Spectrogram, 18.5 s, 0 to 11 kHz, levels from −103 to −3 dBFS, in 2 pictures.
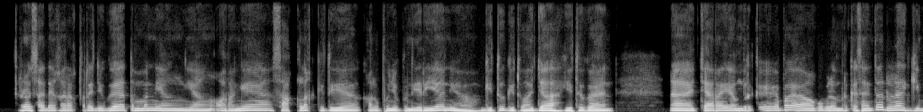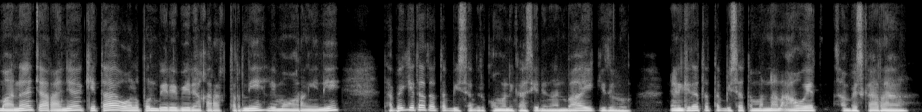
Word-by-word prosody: Terus 180 0 -1
ada 165 0 -2
karakter 165 +1 -5
juga 170 +2 +1
teman 180 +2 +1
yang 165 -1 +2
yang 150 0 +1
orangnya 175 +3 0
saklek 170 +3 -4
gitu 160 -1 -2
ya, 145 0 +3 0.2
kalau 150 -1 -2
punya 155 -2 +2
pendirian 155 +4 +3
ya 130 -6 +2
gitu, 140 +6 0
gitu 155 -1 -1
aja 170 +2 +6
lah - - +3
gitu 145 +1 +1
kan. 145 +2 +3 0.6
Nah, 165 -2 +3
cara 170 0 0
yang 170 +1 +1
berke 175 +1 -5
apa 215 - -2
yang 175 -2 +1
aku 175 - -2
bilang 170 -1 +2
berkesan 170 0 -1
itu - - 0
adalah 205 +1 +2
gimana 165 +4 +1
caranya 170 +1 0
kita 190 +4 -1
walaupun 165 -1 +1
beda-beda 150 -1 +1
karakter 145 +2 -6
nih 175 +5 +4
5 150 -3 +1
orang 135 -1 +1
ini, 185 +8 +2 0.4
tapi 175 +7 -3
kita 220 +1 -1
tetap 175 -3 -6
bisa 155 +1 -6
berkomunikasi 145 -1 -1
dengan 135 0 +1
baik 160 +3 0
gitu 140 -1 -1
lho, 130 - -2 0.4
dan 160 0 +2
kita 165 +2 0
tetap 170 -1 -8
bisa 155 +1 -5
temenan 155 0 +1
awet 165 +3 +1 0.2
sampai 150 -2 -2
sekarang. 145 -2 0
160 Hz, 190 wpm, -18 LUFS, 150-175 Hz, 0.6 s, aja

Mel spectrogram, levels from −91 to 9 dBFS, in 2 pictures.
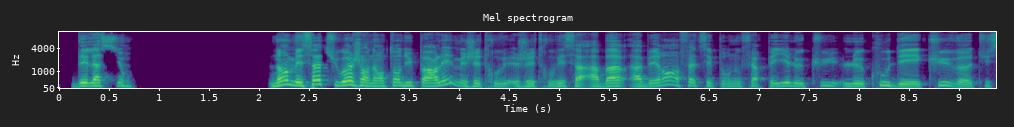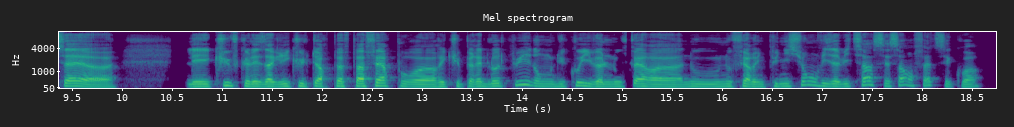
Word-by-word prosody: Délation! 165 -2 +4 1.4
Non 240 - +7
mais 185 -6 +7
ça 240 +8 +7
tu 245 - -4
vois, 205 +4 +9
j'en 180 -6 +4
ai - - +3
entendu 170 +4 +1
parler, 165 +5 +5
mais 155 -5 -2
j'ai 145 +3 0
trouvé 140 +3 -5
j'ai 135 +2 -1
trouvé 140 +2 -4
ça - - +3
aba 150 +4 +4
aberrant. 150 +10 +1
En - - 0
fait 175 -4 -2
c'est 150 - -2
pour 140 -1 -8
nous 140 - -6
faire 140 +1 -3
payer 150 +2 0
le 150 -3 -2
cu 165 +3 -8
le 140 +1 -1
coût 175 +7 -2
des 130 -3 +2
cuves, 175 -1 -3
heu, 120 -2 +1
tu 120 +2 -11
sais, 155 - -1 0.2
heu, 105 -2 0 0.8
les 130 +1 0
cuves 165 +6 -5
que 145 - -3
les 135 -1 -1
agriculteurs 135 +2 -1
peuvent 140 -2 -3
pas 145 - +5
faire 160 +2 -1
pour, 130 -5 -4
heu, 120 0 +1
récupérer 125 +2 -4
de 130 - -9
l'eau 145 - -1
de 140 - -12
pluie. 215 +9 -5
Donc 135 -5 -7
du 130 0 -9
coup 180 - -6
ils 155 -5 -2
veulent 125 -1 -2
nous 130 0 -6
faire, 135 -2 0
heu, 115 -1 -2
nous 125 0 -7
nous 130 0 -6
faire 130 - -1
une 125 0 -6
punition 140 - -6
vis-à-vis 135 -4 -4
de - - -11
ça, 210 +2 -2
c'est 155 -9 -6
ça 195 +9 -4
en 175 - -8
fait? 195 - -9
C'est 130 -10 -10
quoi? 125 +1 -8
140 Hz, 230 wpm, -23 LUFS, 130-165 Hz, 1.4 s, vois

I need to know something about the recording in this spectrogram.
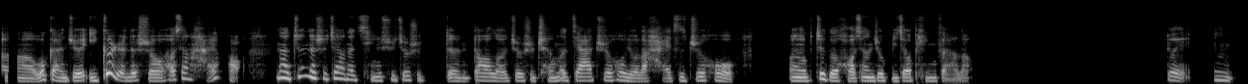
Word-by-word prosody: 呃， 145 -2 -1
我 - - +4
感 160 -6 +1
觉 170 +2 +5
一 165 - +1
个 175 - +8
人 165 - +2
的 175 - +3
时 165 - -1
候 155 0 +1
好 200 +6 0
像 265 +5 0
还 295 +5 -2
好。 - - -4 0.3
那 300 -1 +6
真 360 +8 -1
的 320 - +7
是 275 -2 0
这 280 - +2
样 260 - +2
的 220 - -1
情 190 -4 -5
绪 205 - -6
就 195 - -3
是 200 - -8 0.2
等 155 -2 -2
到 175 +1 0
了 150 -3 -1
就 170 +2 -1
是 160 -3 -5
成 155 +1 -2
了 - - 0
家 175 0 +1
之 180 0 -2
后， 185 +1 -2
有 150 -3 -1
了 145 - 0
孩 140 -1 -3
子 170 +4 -5
之 180 0 0
后， 175 -3 -1 0.5
呃， 165 -1 +3
这 255 - +6
个 165 -5 +4
好 150 -2 0
像 165 +2 +2
就 165 +1 +2
比 155 - -4
较 160 +1 +3
频 155 -2 -4
繁 165 - -6
了。 - - -9 2.0
对， - - -2 0.2
嗯。 190 -4 -4
170 Hz, 260 characters per minute, -27 LUFS, 155-195 Hz, 2.0 s, 个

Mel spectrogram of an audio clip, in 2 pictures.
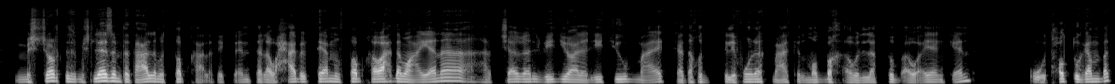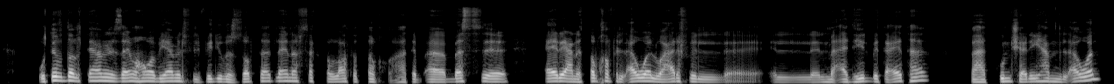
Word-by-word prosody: مش 115 0 -4
شرط، 155 0 +4
مش 120 -1 -3
لازم 155 -1 +8
تتعلم 125 +2 +2
الطبخ 115 - -4
على - - -11
فكرة، - - -12
أنت 105 -1 -9
لو 105 -1 -1
حابب 125 - 0
تعمل 135 -1 +2
طبخة 130 -1 +1
واحدة 135 +2 +5
معيَّنة، 130 +8 +1
هتشغل 125 0 -4
Video 115 +1 -1
على 110 -3 -1
الYouTube 115 +2 -3
معاك، 110 +3 -7
هتاخد 110 +1 -5
تليفونك 120 +3 0
معاك 105 +3 -6
المطبخ، 105 0 -3
أو 105 0 -3
الLaptop 105 +2 -4
أو - - -3
أيًا 105 0 -4
كان 135 +9 -4 0.6
وتحطه 130 +5 0
جنبك 130 +7 0 0.4
وتفضل 175 +4 +6
تعمل 170 -1 +3
زي 145 +1 +3
ما 150 - +3
هو 150 +1 +3
بيعمل 150 +2 +3
في 120 -5 -10
الVideo 130 +5 -2
بالضبط، 125 +4 -1
هتلاقي 155 +2 0
نفْسَك 155 -1 -3
طلّعت 130 +1 -1
الطبخة، 125 -8 -6
هتبقى 115 +2 -2
بس 140 +4 -1 0.6
قاري 145 +2 +7
عن 130 -4 +3
الطبخة 145 +7 0
في 150 - -14
الأول 140 +3 +4
وعارف 135 +3 0
ال 115 -5 -2 0.5
ال 110 0 -8
المقادير 115 +4 -1
بتاعتها، 150 +7 -1 0.4
فهتكون 115 +5 0
شاريها 135 +2 0
من 135 -2 -2
الأول، 170 - +2
125 Hz, 160 wpm, -22 LUFS, 110-145 Hz, 0.6 s, لازم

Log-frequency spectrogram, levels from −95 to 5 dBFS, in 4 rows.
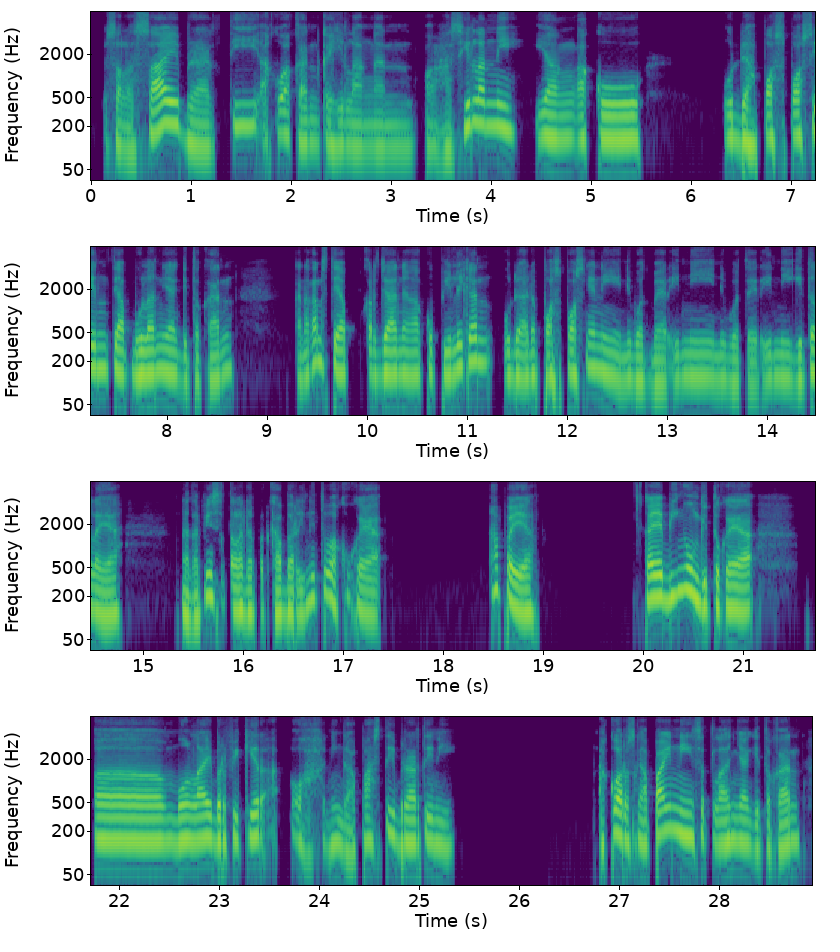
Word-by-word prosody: selesai, 160 - +2
berarti 130 - -4
aku 165 - -6
akan 120 -4 -5
kehilangan 105 -2 -6
penghasilan 150 - 0
nih 190 -3 +1 0.2
yang 140 -2 0
aku 135 0 +2 0.9
udah 130 -4 +1
pos-posin 150 +5 -1
tiap 145 -4 +2
bulannya," 140 +2 +2
gitu 115 -1 -6
kan. 120 +6 -4 0.6
Karena 120 +2 -5
kan 195 - +2
setiap 145 -4 +1 0.2
kerjaan 140 0 +1
yang 130 - -1
aku 140 +2 -6
pilih 135 +5 0
kan, 205 +1 +3 0.2
udah 130 -2 -1
ada 135 - -1
pos-posnya 135 +7 -2
ni, 135 -6 -1
ini 115 - -4
buat 115 -1 -2
bayar 105 0 -4
ini, 125 0 -4
ini 120 - -5
buat 110 -1 -6
bayar 100 0 -8
ini, 120 +1 -4
gitulah 125 +4 0
ya. 115 +1 +1 0.7
Nah, 115 - +3
tapi 110 - +2
setelah 135 -7 0
dapat 120 -1 -2
kabar 120 +1 +1
ini 170 +9 0
tuh 200 +1 +2
aku 195 - -9
kayak 120 -4 -1 1.1
apa 235 -6 +3
ya, 125 -3 +5 1.2
kayak 190 +1 +8
bingung 225 -1 +5
gitu 150 -1 +2
kayak, 140 -2 +3 0.6
eee, 150 -1 +5
mulai 155 +2 +4
berpikir, 160 +3 +1
e - - -14 0.2
“Wah 115 -10 -7
ini 135 +2 -3
nggak 105 -1 -6
pasti 150 +6 -4
berarti 145 +1 +1
nih" 135 -3 -3 1.5
"aku 135 +8 -5
harus 150 -1 -2
ngapain 180 +9 +3
nih 185 -5 +3
setelahnya?” 145 0 -1
gitu 120 -3 -6
kan. 135 +4 0
140 Hz, 145 wpm, -20 LUFS, 120-155 Hz, 1.5 s, kayak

